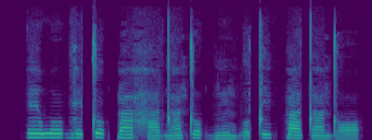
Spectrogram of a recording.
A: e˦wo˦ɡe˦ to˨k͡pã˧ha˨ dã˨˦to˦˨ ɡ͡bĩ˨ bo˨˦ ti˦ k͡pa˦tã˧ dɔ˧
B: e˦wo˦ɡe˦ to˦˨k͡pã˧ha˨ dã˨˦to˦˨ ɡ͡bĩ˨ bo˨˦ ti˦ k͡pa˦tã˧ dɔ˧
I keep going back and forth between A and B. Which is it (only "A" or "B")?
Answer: B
